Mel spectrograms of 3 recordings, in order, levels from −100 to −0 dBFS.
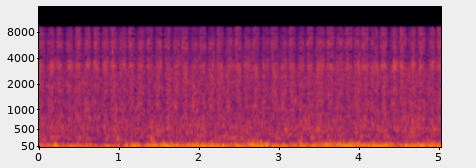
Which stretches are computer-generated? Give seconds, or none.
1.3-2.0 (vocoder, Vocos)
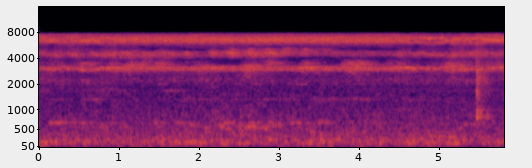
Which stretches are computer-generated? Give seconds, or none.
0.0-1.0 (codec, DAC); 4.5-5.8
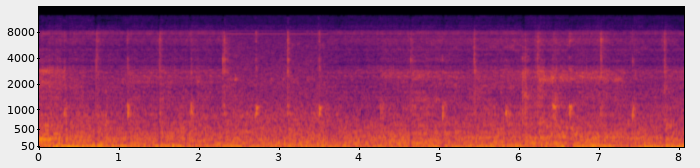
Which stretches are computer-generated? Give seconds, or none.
0.0-2.3 (codec, SNAC); 3.6-8.1

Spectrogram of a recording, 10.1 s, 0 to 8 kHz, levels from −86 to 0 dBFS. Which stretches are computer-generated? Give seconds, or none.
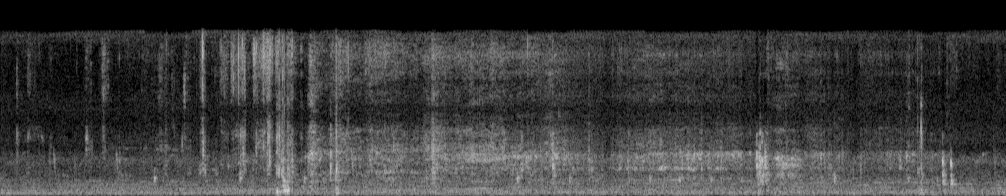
none

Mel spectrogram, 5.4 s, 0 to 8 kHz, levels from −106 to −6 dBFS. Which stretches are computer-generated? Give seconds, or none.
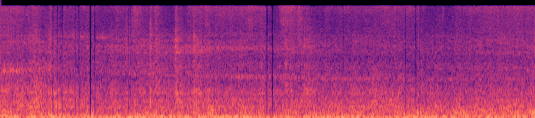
0.0-1.7 (vocoder, BigVGAN v2); 2.5-4.2

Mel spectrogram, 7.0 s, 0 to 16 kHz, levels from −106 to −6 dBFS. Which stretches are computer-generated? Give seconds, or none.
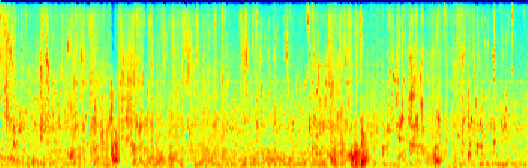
0.9-3.0 (vocoder, BigVGAN v2); 4.3-5.0; 5.5-6.1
